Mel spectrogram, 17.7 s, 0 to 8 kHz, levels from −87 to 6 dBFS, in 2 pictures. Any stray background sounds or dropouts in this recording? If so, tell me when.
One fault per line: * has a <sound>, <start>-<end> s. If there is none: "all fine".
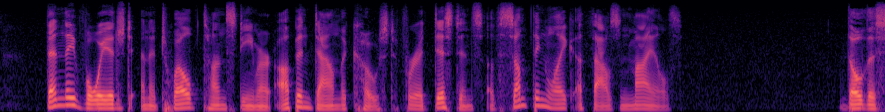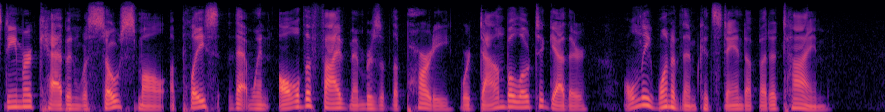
all fine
